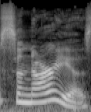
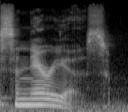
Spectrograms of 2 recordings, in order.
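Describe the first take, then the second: First: The stressed vowel sounds like the one in aria. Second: The stressed vowel differs from the one in aria. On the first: This is the other person's British-leaning pronunciation. "You pronounced them scenarios" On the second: This is the speaker's own usual pronunciation. "You didn't say scenarios"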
